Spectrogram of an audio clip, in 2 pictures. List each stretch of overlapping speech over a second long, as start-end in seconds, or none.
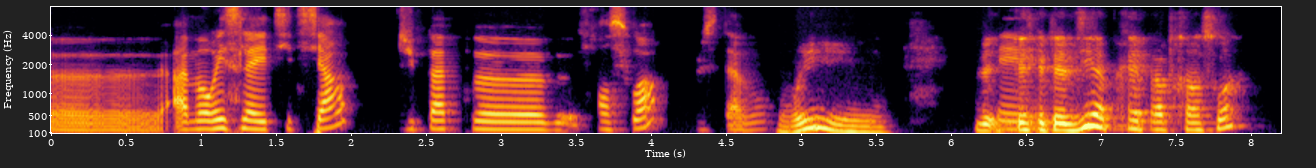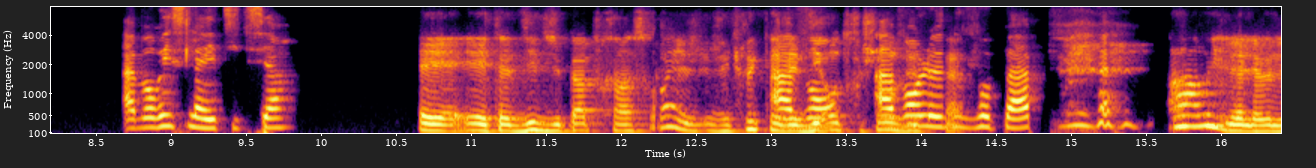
13.0-14.3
